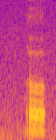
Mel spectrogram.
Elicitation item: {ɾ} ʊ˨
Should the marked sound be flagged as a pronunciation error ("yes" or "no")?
no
